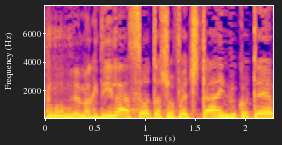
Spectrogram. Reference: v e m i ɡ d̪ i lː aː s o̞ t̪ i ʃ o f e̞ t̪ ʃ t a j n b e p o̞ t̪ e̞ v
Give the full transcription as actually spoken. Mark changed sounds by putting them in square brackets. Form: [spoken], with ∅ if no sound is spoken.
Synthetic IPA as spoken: v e m [a] ɡ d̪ i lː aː s o̞ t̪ [a] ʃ o f e̞ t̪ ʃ t a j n [v] e [k] o̞ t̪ e̞ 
